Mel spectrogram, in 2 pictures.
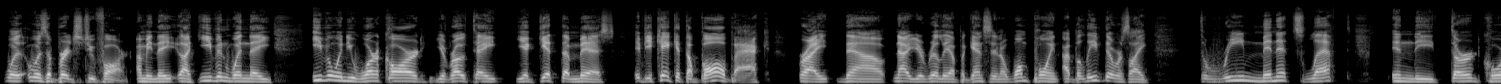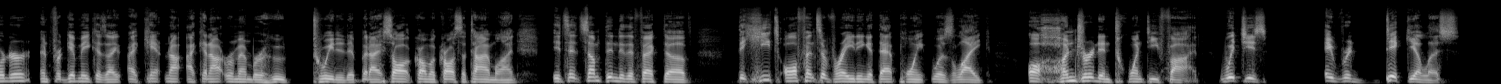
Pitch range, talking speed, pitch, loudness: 125-150 Hz, 190 wpm, 135 Hz, -20 LUFS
